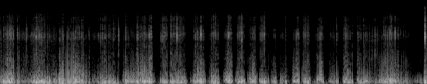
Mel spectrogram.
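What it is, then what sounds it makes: Wooden jar lid scratched with nails. Long nails scratch the round, textured wooden lid of a frosted glass moisturizer jar held in hand. A dense, rough scratching rasp comes first, then breaks into a quick series of short, separate strokes. The sound is mostly low and rumbly, with a faint bright hiss on top.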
